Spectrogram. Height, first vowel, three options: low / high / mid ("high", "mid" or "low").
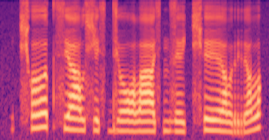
mid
